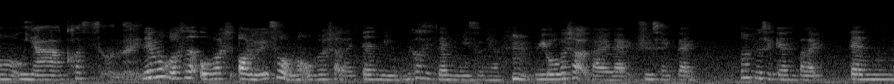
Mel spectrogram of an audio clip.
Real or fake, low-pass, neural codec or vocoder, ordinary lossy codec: fake; none; codec, 16 kHz, 6 kbps, DAC; none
